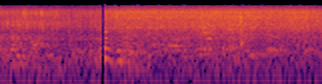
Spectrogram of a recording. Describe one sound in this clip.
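Meat sizzles loudly on a hot grill.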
